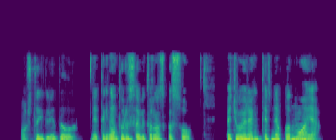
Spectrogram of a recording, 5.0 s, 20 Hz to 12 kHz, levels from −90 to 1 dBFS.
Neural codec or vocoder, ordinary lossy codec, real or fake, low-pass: none; AAC, 48 kbps; real; 7.2 kHz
